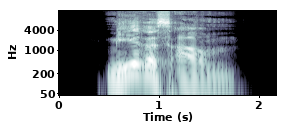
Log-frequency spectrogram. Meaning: estuary
- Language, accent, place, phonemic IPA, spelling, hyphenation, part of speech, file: German, Germany, Berlin, /ˈmeːʁəsˌʔaʁm/, Meeresarm, Mee‧res‧arm, noun, De-Meeresarm.ogg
